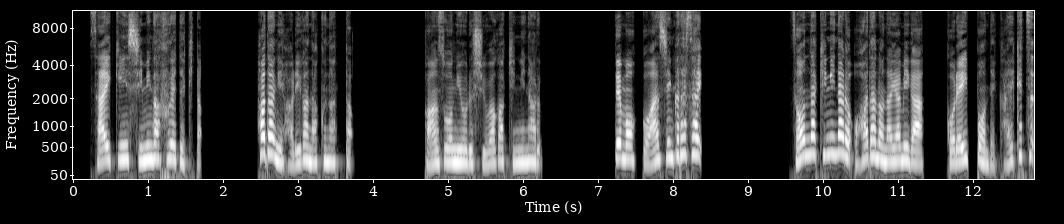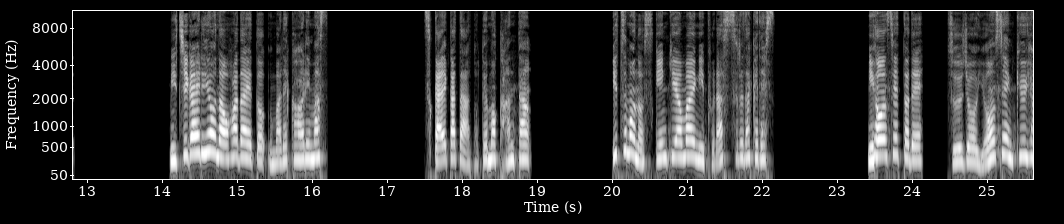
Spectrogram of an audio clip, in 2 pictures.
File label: female; 通販番組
